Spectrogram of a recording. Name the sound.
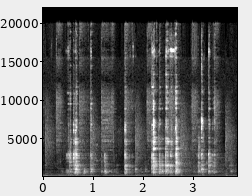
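metal bolts and washers being handled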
